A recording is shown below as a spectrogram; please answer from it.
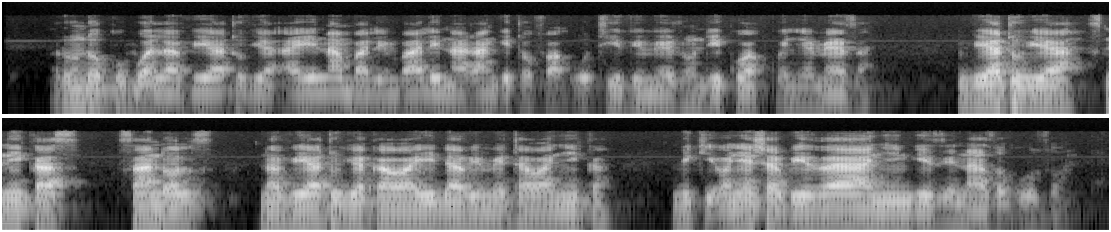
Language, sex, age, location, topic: Swahili, male, 25-35, Nairobi, finance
